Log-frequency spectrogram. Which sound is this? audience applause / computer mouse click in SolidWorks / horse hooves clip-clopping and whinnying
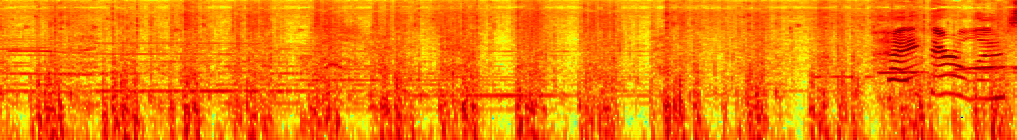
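horse hooves clip-clopping and whinnying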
